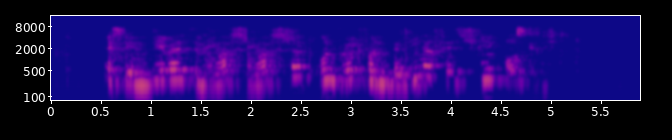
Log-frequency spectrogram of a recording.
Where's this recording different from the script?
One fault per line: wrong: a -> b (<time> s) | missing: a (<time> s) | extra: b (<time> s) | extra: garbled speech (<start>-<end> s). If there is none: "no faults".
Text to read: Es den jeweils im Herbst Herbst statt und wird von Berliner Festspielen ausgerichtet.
no faults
